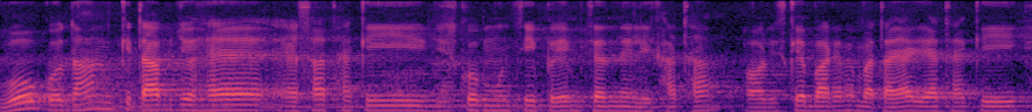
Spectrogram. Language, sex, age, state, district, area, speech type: Hindi, male, 30-45, Bihar, Darbhanga, rural, spontaneous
